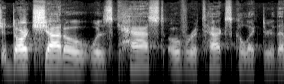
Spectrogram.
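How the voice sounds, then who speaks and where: A man's plain, everyday voice with an American accent, fairly high in pitch, at a fairly slow pace with fairly even intonation. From Texas. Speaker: pastor. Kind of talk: sermon. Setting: church.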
